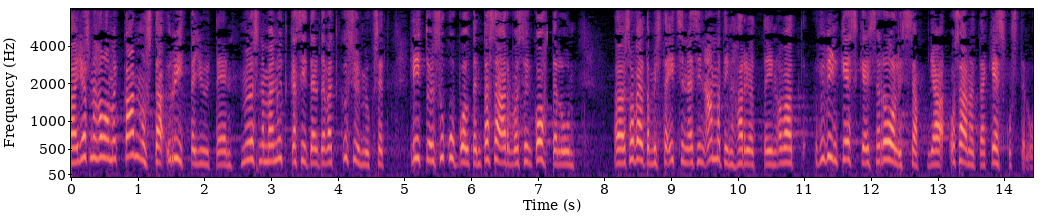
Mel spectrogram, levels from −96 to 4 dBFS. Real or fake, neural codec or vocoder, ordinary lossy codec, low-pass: real; none; none; none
